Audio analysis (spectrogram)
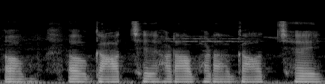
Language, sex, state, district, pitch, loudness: Maithili, male, Bihar, Samastipur, 125 Hz, -28 LUFS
